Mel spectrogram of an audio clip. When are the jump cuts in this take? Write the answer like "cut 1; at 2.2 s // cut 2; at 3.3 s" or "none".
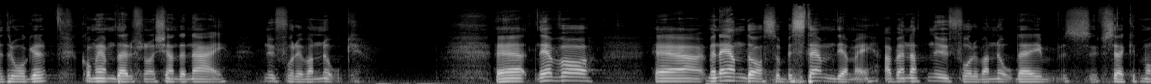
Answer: cut 1; at 5.3 s // cut 2; at 7.1 s // cut 3; at 10.2 s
